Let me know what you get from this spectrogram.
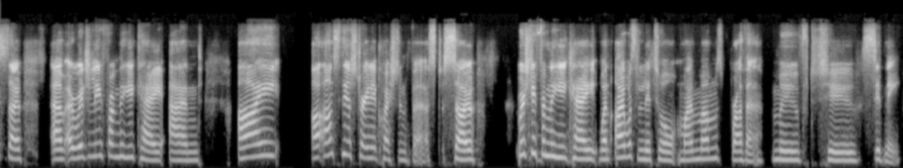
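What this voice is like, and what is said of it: British English accent. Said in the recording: “originally from the UK, I think I've got my twang back a little bit ... if I spend more time around UK people, my UK twang comes back”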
